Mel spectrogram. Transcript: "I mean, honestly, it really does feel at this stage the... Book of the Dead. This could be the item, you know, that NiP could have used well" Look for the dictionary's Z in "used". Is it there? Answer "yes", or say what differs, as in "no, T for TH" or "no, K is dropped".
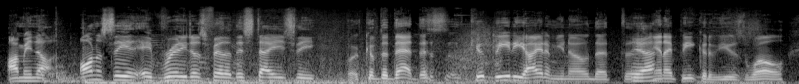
yes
